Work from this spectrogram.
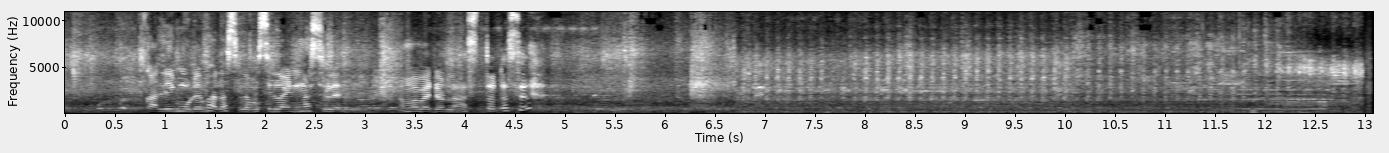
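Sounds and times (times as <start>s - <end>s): road traffic rumble: 0.0s - 13.0s
vehicle horn: 11.1s - 13.0s.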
